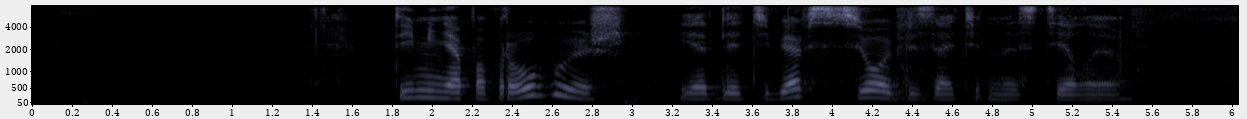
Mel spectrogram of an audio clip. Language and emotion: Russian, positive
